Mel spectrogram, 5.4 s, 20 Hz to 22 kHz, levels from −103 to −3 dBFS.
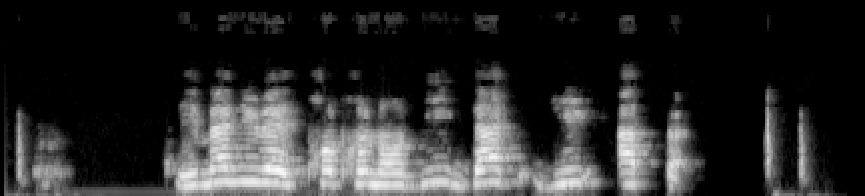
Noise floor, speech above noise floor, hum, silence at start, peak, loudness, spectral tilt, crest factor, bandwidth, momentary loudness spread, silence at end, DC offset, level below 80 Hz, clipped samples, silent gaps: -73 dBFS; 57 dB; none; 1.1 s; -2 dBFS; -17 LUFS; -10 dB/octave; 16 dB; 5.6 kHz; 17 LU; 0.6 s; under 0.1%; -60 dBFS; under 0.1%; 4.40-4.76 s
